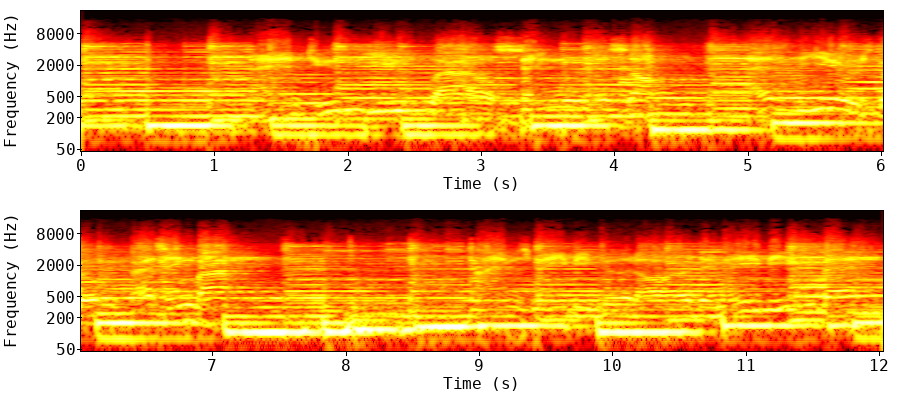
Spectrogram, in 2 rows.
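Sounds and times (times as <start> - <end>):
acoustic guitar: 0.0 - 12.0
bass guitar: 0.0 - 12.0.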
